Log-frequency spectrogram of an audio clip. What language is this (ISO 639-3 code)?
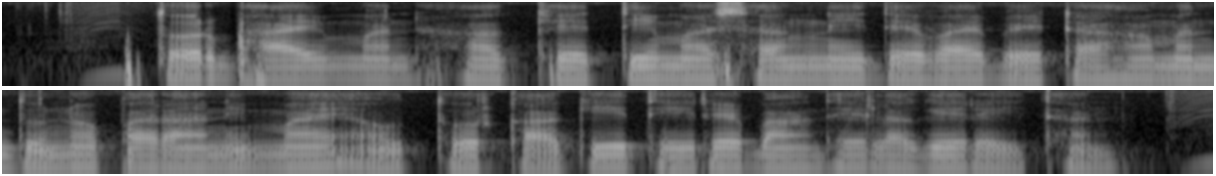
hne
